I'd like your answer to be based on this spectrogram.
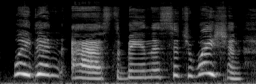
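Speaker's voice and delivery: put-on southern voice trying British accent. Speaker imitates Dorit chiming in, Southern trying to be British. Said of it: "I did Southern trying to be British".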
